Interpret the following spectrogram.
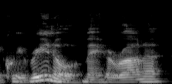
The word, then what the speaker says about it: Quirino Majorana: In 1920, Quirino Majorana, to say it properly, I should say Quirino Majorana, an Italian experimentalist, named it the graviton.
